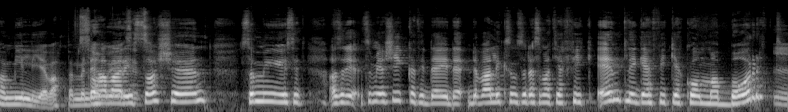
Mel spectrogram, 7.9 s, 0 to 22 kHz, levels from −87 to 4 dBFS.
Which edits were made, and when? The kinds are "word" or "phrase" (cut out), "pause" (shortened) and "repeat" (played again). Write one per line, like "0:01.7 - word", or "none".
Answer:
none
